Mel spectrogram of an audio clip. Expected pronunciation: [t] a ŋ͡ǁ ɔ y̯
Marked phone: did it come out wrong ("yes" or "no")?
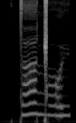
no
